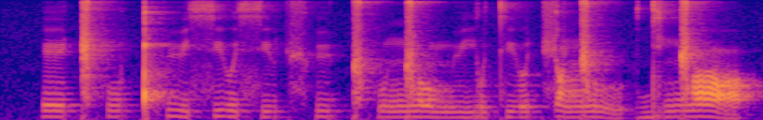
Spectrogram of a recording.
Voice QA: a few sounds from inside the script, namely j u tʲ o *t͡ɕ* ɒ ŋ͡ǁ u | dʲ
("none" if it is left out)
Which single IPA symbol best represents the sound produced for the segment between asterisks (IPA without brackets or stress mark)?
t͡ɕ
